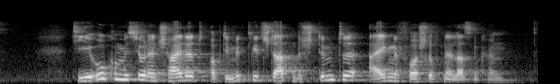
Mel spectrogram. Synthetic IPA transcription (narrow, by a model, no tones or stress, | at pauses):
d̥iːeːʔuːkʰɔmɪsjoːnɛntʃaɪdətʰʔɔp̚d̥iːmɪt̚ɡ̥liːtʃtaːtn̩bəʃtɪmtəʔa̰ɪɡəŋnəfoːɐʃʁ̥ɪftn̩ɛɐlasn̩kʰœnən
